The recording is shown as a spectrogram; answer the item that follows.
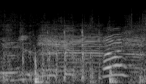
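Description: Ewes bleat in short, close calls on a family sheep farm, several overlapping bleats in quick succession with a voice murmuring faintly beneath.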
